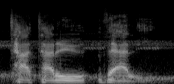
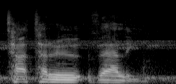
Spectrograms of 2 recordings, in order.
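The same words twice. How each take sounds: First: The name is said with a French accent. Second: The name is said without much French accent. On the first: The speaker calls it right. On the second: The speaker calls it wrong.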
